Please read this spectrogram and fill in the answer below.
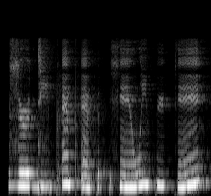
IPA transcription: z ə˞ d i pʼ ɛ̃ pʼ ɛ̃ p | x ẽ w i p y k ẽ

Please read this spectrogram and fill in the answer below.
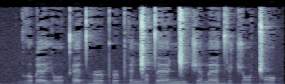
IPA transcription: ɡʱ ʌ ɓ ɛː j ɔː kʼ ɛ dʱ ə˞ pʼ ə˞ pʰ ɛ ŋ͡ǁ ʌ t ɛː ŋ͡ǁ i t͡ʃ ɛ m ɛː dʲ ʌ t͡ʃ ɔː ǁ ɔ

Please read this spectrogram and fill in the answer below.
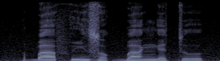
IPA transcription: ɓ a˦ f ĩ˨ z ɔ˨ ɡ͡b a˨ ŋ ɛ˨ t ʊ˨

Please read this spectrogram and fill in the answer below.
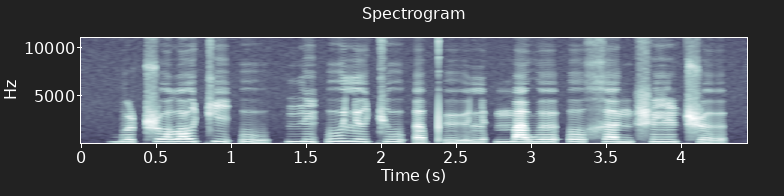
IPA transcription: b o ʈ͡ʂ u lˠ o c i ʔ u | n̪ ĩ ʔ u lʲ o c u ʔ ɐ pʼ ʉ l | m a w ɵ ʔ o x ɐ ŋ ʂ ĩ ʈ͡ʂ ɵ

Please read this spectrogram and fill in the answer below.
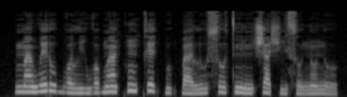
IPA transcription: m ã˧ w ɛ˦ ɾ o˧ b ɔ˨ l i˨ w ɔ˨˦ b ã˦ k ũ˦ k ɛ˦˨ k͡p u˨ k͡p a˨ l u˨˦ s o˦ t ĩ˦˨ ɾ ĩ˨˦ ʃ a˦˨ ʃ i˨ s o˨ n ɔ̃˧ n o˨

